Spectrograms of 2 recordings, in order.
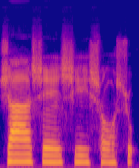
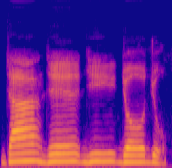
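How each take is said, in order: First: The syllables start with an Argentinian sh sound. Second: The syllables start with a y sound.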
